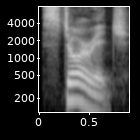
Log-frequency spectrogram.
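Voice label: "storage", American, English; AmericanBritish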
